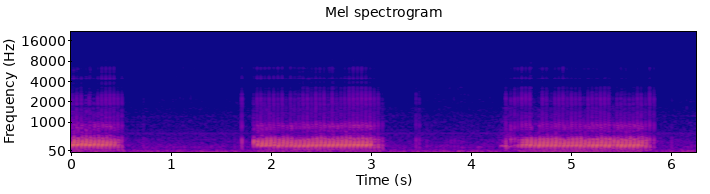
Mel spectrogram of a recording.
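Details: Cat purring in three long, steady bouts of about one to one and a half seconds each, with a low, rumbling, pulsing tone and quiet pauses between them.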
